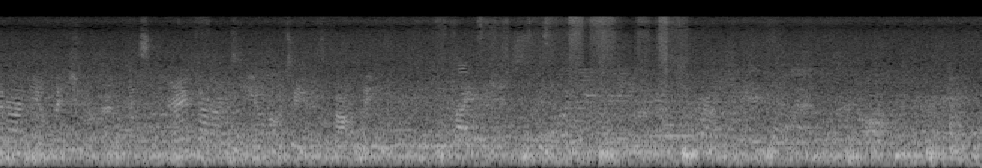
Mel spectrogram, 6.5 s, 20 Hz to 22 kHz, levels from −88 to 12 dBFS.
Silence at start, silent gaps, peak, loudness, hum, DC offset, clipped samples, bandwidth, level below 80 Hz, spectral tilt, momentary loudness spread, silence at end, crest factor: 0 s; none; -6 dBFS; -24 LUFS; none; under 0.1%; under 0.1%; 15.5 kHz; -58 dBFS; -5.5 dB/octave; 3 LU; 0 s; 18 dB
